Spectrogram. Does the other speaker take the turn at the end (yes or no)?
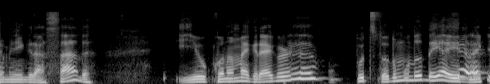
yes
